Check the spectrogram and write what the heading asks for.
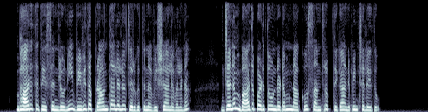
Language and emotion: Telugu, sad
